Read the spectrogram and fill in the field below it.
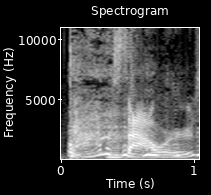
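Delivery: loud, drawn-out movie voice; Jurassic Park voice. Pretend. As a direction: ham it up like the movie. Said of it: "That's my Jurassic Park voice".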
